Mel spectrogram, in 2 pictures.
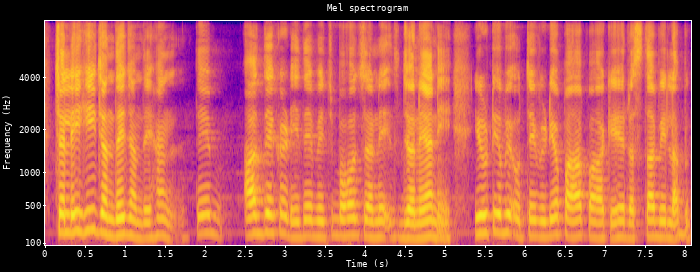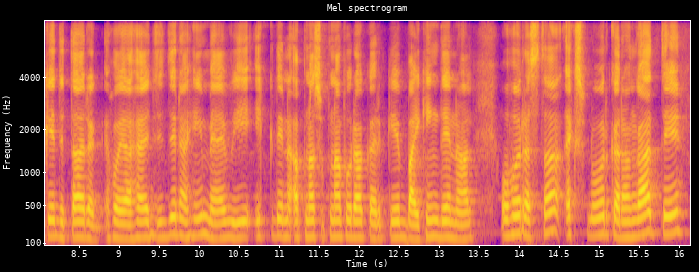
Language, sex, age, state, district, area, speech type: Punjabi, male, 18-30, Punjab, Patiala, urban, spontaneous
